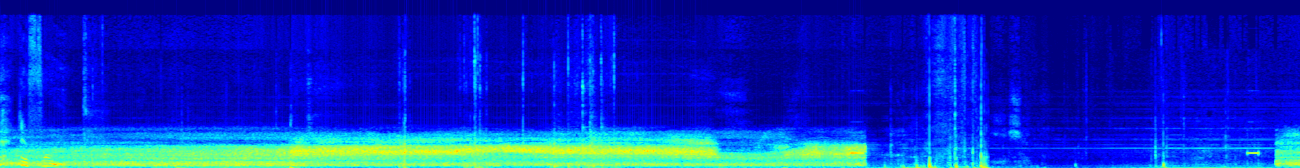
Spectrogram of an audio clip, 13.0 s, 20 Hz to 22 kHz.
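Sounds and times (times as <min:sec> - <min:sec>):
radio crackles: 0:00.0 - 0:09.8, 0:12.8 - 0:13.0
radio static hiss: 0:00.0 - 0:09.9, 0:12.7 - 0:13.0.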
